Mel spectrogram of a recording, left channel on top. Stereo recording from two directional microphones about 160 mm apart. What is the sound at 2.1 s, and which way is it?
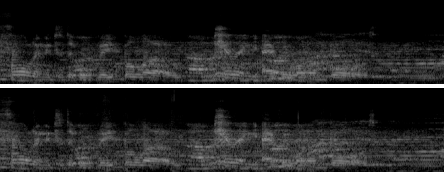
Music, 50° left (ahead or behind).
